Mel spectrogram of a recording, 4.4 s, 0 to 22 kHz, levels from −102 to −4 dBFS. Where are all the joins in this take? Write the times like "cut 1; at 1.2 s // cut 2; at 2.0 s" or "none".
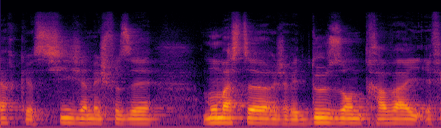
none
